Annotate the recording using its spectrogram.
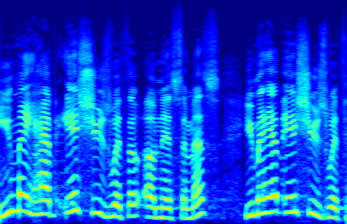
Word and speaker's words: Onesimus: you can pronounce it in many different ways. I pronounce it Onesimus.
